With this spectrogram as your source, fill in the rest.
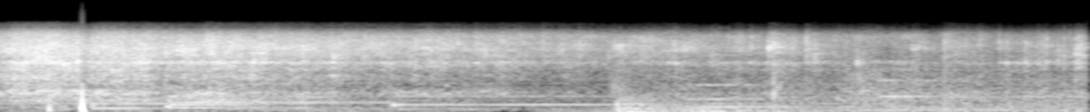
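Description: Bay leaf and five-spice seeds sizzle steadily in hot mustard oil, a bright continuous frying hiss with a sharp tap near the start and faint stirring ticks, nobody speaking.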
